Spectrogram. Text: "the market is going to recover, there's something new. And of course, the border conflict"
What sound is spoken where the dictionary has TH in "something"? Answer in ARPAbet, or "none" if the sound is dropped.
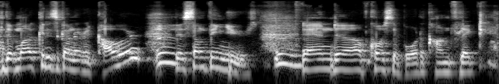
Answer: T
